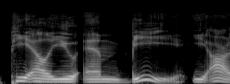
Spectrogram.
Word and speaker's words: plumber: plumber Fontana no plumber PLU MB er that's a silent B plumber plumber not plumber' no plumber plumber silent be like the word thumb they dope who got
